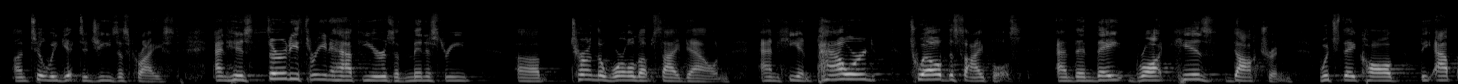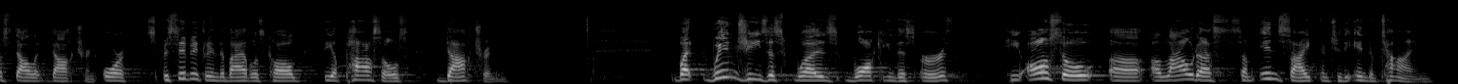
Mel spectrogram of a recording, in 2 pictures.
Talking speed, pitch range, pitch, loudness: 140 wpm, 170-210 Hz, 185 Hz, -34 LUFS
